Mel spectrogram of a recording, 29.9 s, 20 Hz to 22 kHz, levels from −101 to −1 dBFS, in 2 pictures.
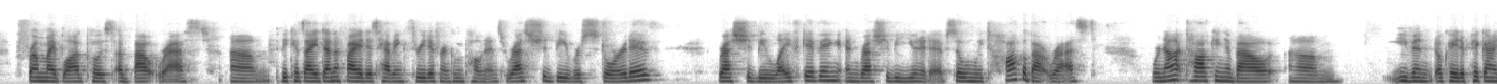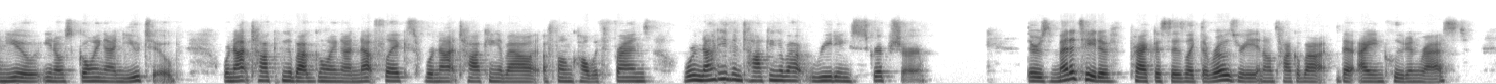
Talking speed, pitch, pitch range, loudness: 180 wpm, 180 Hz, 170-195 Hz, -29 LUFS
